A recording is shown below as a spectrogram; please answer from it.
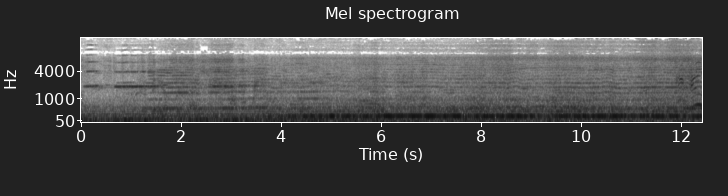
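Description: Freight train of covered hopper cars rolling slowly past close by: a low rumble of wheels on rail with thin, high, steady squeals from the wheels. A strong steady low drone comes in about four seconds in.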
